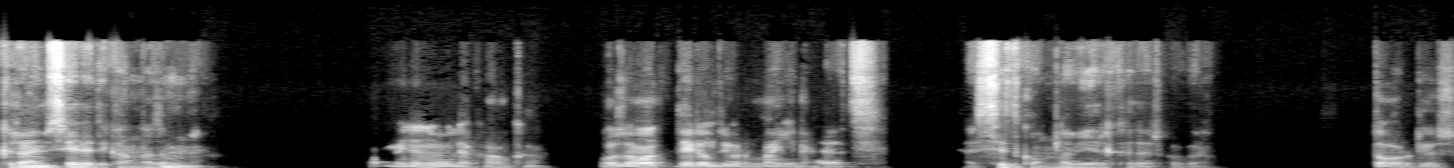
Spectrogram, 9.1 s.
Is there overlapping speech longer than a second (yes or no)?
no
